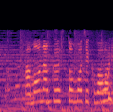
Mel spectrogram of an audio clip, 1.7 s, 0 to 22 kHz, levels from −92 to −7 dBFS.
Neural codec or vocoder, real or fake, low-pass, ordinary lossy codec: none; real; 7.2 kHz; none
